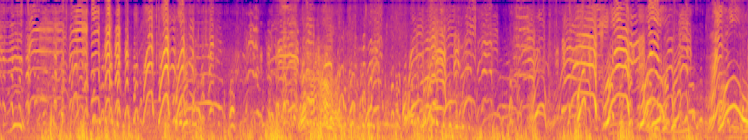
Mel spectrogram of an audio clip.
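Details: Hyenas feeding on a kill taken over from lions once the lions had eaten their fill, recorded on an iPhone; dense overlapping squealing, whooping and giggling calls, arched rising-and-falling tones crowding each other almost nonstop from several animals.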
